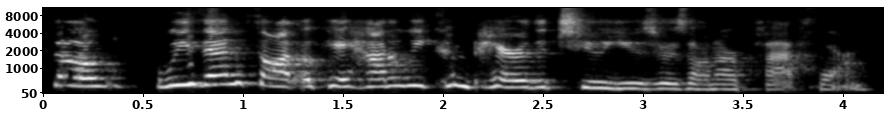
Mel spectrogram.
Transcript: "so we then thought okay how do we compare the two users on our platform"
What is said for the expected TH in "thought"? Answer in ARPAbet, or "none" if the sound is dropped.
TH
